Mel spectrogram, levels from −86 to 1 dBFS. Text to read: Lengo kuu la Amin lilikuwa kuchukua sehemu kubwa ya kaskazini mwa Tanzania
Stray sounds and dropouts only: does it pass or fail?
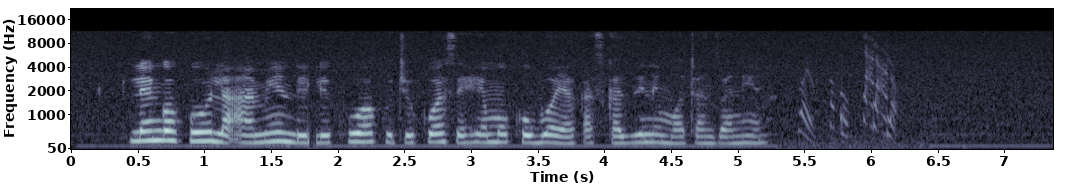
fail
